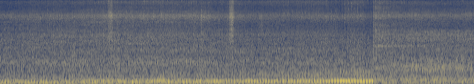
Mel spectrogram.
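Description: A motorbike engine hums as it passes along a road.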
